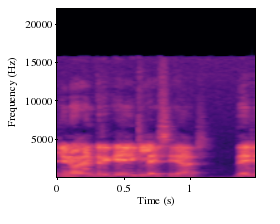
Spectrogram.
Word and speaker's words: Iglesias: we called him Julio Inglesi. Why? Because we didn't know how to pronounce Iglesias, no? And so you just put an N. I just put an N and say Z.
